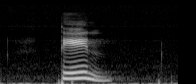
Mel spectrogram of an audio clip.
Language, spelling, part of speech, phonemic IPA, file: Tamil, தேன், noun, /t̪eːn/, Ta-தேன்.ogg
- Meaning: honey (a sweet, viscous, gold-colored fluid produced from plant nectar by bees, and often consumed by humans)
